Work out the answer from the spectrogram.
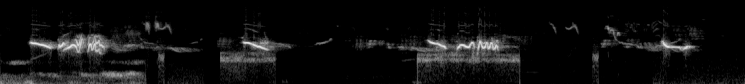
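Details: Eastern bluebird delivering several warbled phrases, each starting with a slurred whistle and breaking into a rich burbling cluster, separated by brief pauses, with a final clear falling note.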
